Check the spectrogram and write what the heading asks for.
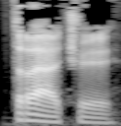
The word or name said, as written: tracio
